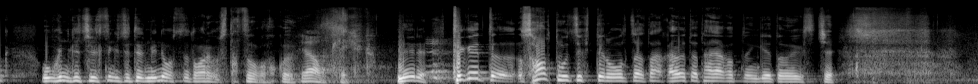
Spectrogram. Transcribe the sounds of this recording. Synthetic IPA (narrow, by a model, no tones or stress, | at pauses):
k | uɣɘ̆nɡet͡ɕxiɮsɘ̆ŋɡet͡ɕʰĕt̪ʰet̪miniːʊsniːt̪aːɾiːkʊst̪ə̥̆t͡sə̆mæʁə̰̆χɡujjaʊt̪ɮiɮ̆ | neːɾet̪ʰeɣeːt̪sɔw̥t̪mut͡siːkt̪eːɾʊːɮt͡saːɢawʊːt̪ʰæːt̪ʰajaːʁəːt̪iŋɡeːt̪ɡest͡ɕʰi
